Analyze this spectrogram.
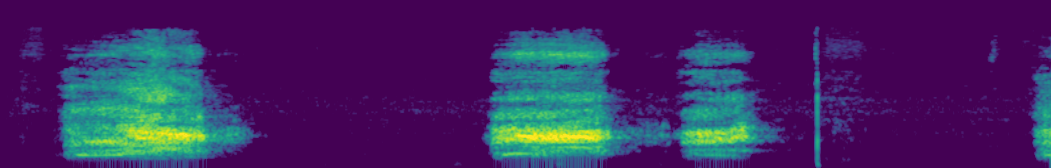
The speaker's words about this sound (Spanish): De pronto, los guerreros fueron atacados por un enorme oso.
